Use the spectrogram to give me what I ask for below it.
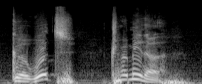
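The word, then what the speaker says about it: Gewürztraminer: It's called Gewurztraminer. Gewurztraminer. So we kind of divide into two parts of letters. Gewurz is the first part. The Traminer is the second part.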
